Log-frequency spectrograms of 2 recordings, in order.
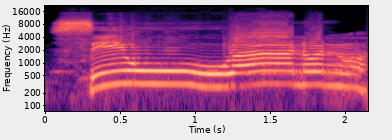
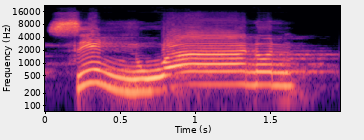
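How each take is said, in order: First: The n before w is merged away. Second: The n before w is pronounced clearly. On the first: The speaker calls it wrong. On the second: The speaker calls it right. "Karena khusus untuk kata ini"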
